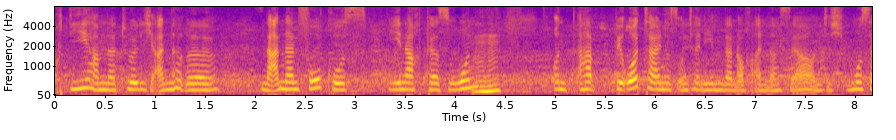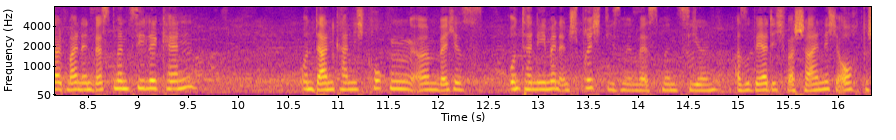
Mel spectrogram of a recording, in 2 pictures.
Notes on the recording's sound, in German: Diesmal live vom Börsentag Hamburg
